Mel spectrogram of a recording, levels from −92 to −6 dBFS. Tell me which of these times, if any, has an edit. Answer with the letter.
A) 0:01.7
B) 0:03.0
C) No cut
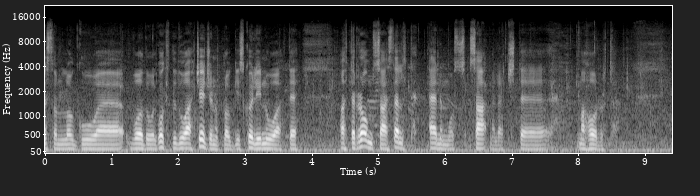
A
